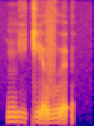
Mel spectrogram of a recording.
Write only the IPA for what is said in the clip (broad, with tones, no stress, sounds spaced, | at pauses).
ŋ i̤˨˩ k ḭ˧˨ ə̯ v ṵ˧˨ ə̯ ʔ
